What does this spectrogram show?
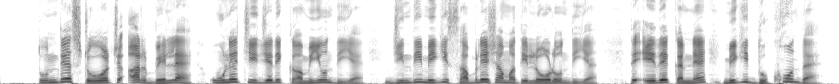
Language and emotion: Dogri, angry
